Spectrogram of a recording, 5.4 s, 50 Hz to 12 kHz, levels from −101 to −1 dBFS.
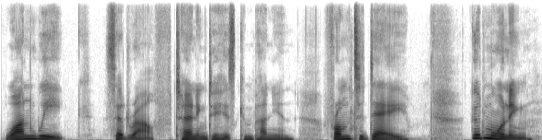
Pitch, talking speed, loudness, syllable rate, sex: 185 Hz, 135 wpm, -19 LUFS, 4.2 syllables/s, female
